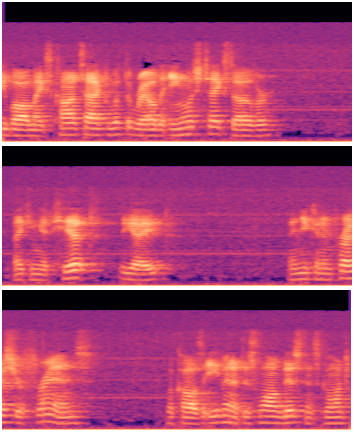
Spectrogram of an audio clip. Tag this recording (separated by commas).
inside a small room, Speech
